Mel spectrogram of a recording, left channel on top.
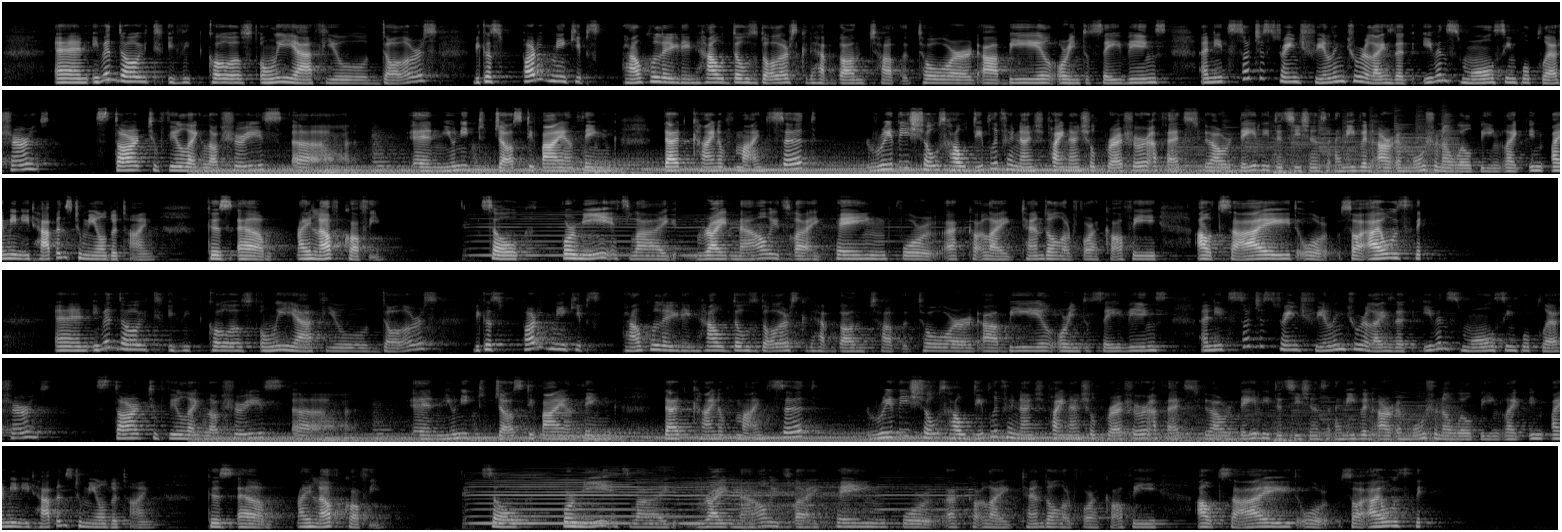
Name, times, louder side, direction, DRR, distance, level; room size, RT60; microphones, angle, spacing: voice 1, 0.1-16.0 16.5-19.1 19.7-23.6 24.2-33.9 34.1-35.0 36.0-36.5 36.8-45.3, left 5 dB, 30° left, 16 dB, 0.4 m, -28 dB
sound 1, 17.4-30.2, left 4 dB, 85° left, 0.7 m, -35 dB
Bowed string instrument, 35.8-41.0, right 8 dB, 40° right, 0.4 m, -37 dB
16.0 x 9.6 x 8.0 m, 1.1 s
head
